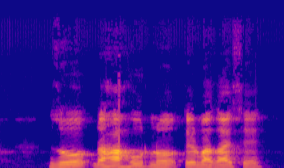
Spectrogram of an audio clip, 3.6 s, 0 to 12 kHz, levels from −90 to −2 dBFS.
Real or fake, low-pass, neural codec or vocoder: real; 10.8 kHz; none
